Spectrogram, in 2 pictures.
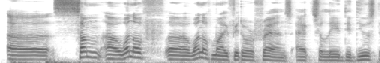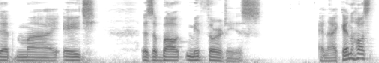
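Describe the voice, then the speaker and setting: Man, 30s, Indonesian accent, casual streamer chat, rambling, chuckles often, very animated intonation. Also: medium pitch, takes it slowly. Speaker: VTuber streamer. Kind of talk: casual live-stream chat presenting slides.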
